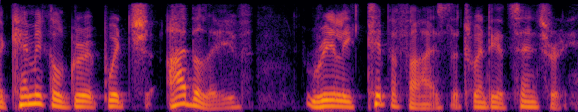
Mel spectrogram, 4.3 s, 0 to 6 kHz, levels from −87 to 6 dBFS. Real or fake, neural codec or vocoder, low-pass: real; none; 5.4 kHz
